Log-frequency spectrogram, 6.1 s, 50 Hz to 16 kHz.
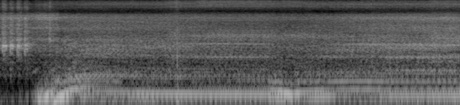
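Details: Lexus LS400 (Celsior) 1UZ-FE VVTi V8 during repair of VVTi issues: catches cleanly and settles into a steady, even idle with no rattle or ticking; the earlier rattle is gone.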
